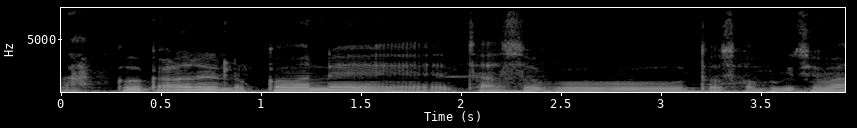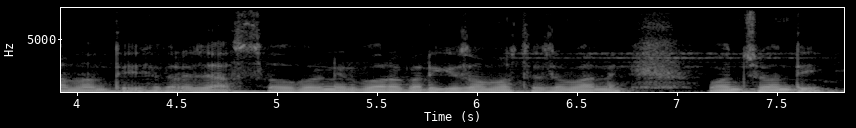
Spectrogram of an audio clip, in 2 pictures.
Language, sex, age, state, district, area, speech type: Odia, male, 60+, Odisha, Kendujhar, urban, spontaneous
